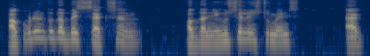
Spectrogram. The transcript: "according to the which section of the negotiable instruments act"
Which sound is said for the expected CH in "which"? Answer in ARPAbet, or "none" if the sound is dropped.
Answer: S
